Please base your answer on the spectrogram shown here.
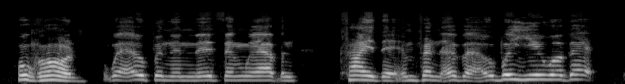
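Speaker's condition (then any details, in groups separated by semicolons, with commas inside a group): Quadriplegic cerebral palsy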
